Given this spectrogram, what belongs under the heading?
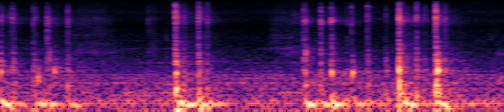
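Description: Quiet computer keyboard typing, a handful of quick key taps in small clusters with brief gaps, close but soft against a low steady hum.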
